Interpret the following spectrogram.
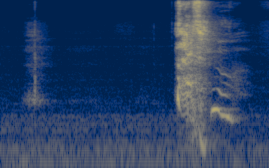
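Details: Final sneeze of an intense, loud sneezing fit: a brief intake, then one loud, explosive, wet sneeze trailing into a short voiced tail; sneeze.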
